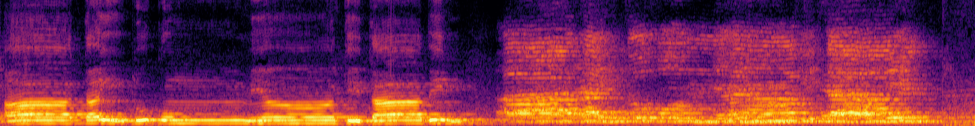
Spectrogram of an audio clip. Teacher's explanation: میم ساکن کے بعد دوسری میم آ رہی ہے تو یہاں ادغام شفوی ہوگا، یعنی گنہ کر کے پڑھیں گے۔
